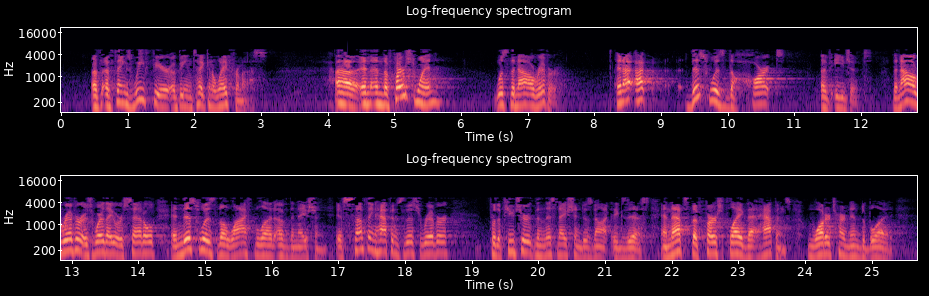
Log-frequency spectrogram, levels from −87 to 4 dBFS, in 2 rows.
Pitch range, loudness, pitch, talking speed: 140-175 Hz, -19 LUFS, 165 Hz, 170 wpm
